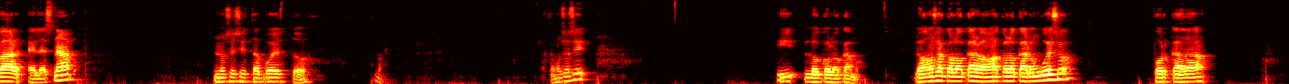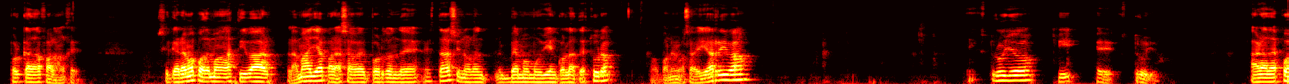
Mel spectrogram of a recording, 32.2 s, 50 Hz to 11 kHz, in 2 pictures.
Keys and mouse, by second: 5.5 g, 6.4 click, 6.7 right click, 6.9 g, 8.1 right click, 8.2 right click, 9.1-10.9 middle drag, 9.1 g, 10.9 click, 13.1 right click, 13.6 g, 14.4 click, 14.8 right click, 15.3 g, 16.9 click, 20.7 right click, 21.2 g, 21.9 click, 22.1 shift+middle click, 22.8 right click, 22.9 g, 23.9 click, 24.5-25.8 shift+middle drag, 25.8 right click, 26.3 shift+middle click, 26.6 g, 27.2 click, 27.7 e, 29.1 click, 29.3 e, 30.5 click.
